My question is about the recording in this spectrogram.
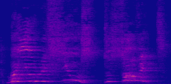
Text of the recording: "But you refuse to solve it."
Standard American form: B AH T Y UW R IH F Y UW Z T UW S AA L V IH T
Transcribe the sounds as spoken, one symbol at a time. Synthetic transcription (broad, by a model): B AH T Y UW R IH F Y UW Z T UW S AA V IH T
